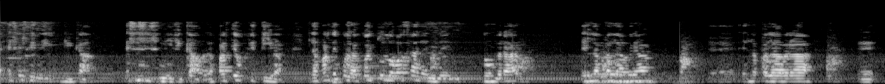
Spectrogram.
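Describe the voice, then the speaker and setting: A man talking to his viewers in a casual lecture, explaining slowly with rhetorical questions and frequent restarts. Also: on the high side. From Peru. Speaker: channel host. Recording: distant lo-fi mic with noise.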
